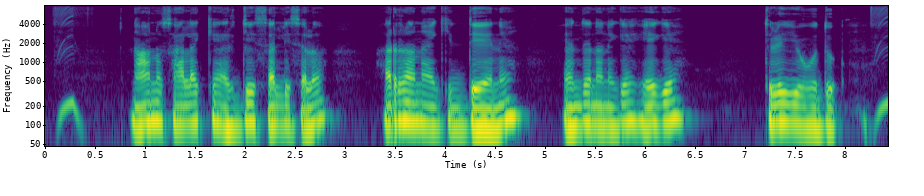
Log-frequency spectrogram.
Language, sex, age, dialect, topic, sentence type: Kannada, male, 18-24, Dharwad Kannada, banking, statement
